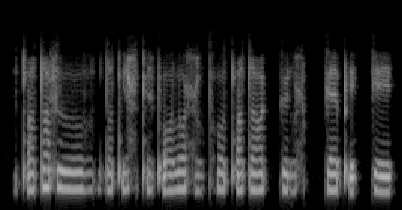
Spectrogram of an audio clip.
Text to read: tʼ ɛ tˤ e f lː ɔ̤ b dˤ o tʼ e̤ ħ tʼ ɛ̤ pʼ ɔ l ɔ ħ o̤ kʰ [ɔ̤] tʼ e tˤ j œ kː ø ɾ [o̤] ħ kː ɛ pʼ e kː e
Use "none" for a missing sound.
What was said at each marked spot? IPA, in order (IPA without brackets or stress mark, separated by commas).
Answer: ɔ, o̤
